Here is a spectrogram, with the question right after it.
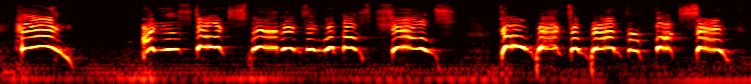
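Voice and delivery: very high-pitched put-on woman's voice. Acting out what his wife told him, in a put-on woman's voice. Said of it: "I guess I gotta do the woman's voice".

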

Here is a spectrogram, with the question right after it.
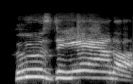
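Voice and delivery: put-on New York accent. Quoting a character from a show he watches, in [name]'s bad New York accent. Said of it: "we have bad accents".

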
